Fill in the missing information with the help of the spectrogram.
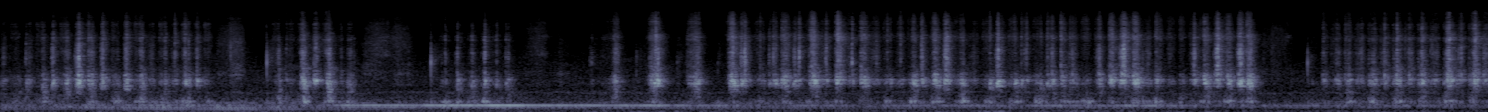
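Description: A bamboo stylus scratches fine lines on the right side of a flat scratch-art card made of black wax-coated paper. Quick, dry, bright scratching strokes come in irregular bursts with short pauses, over a faint low steady hum in the middle of the clip.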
